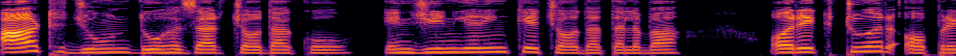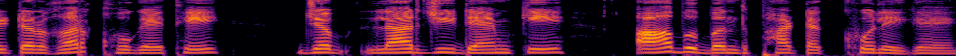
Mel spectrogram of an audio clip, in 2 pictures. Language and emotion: Urdu, neutral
